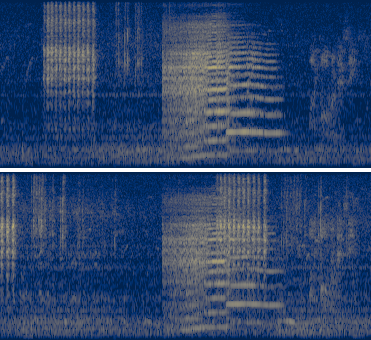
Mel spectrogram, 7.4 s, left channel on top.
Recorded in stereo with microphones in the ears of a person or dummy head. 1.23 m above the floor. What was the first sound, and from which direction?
A squeak, 20° left (ahead or behind).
